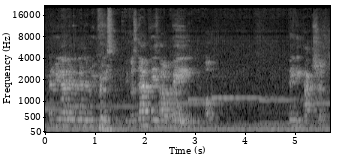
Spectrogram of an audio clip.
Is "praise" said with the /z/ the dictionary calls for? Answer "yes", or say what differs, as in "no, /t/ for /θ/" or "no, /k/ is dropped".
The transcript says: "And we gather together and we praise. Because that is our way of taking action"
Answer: no, /s/ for /z/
